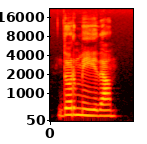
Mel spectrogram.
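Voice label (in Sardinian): "dormida", female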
